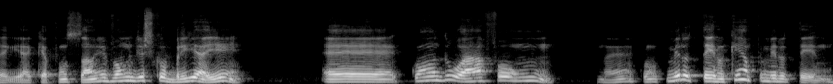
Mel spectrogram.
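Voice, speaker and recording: At a fairly slow pace, a man speaks with very wide swings in pitch. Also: medium pitch for a man. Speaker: math teacher. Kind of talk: lecture. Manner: halting.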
